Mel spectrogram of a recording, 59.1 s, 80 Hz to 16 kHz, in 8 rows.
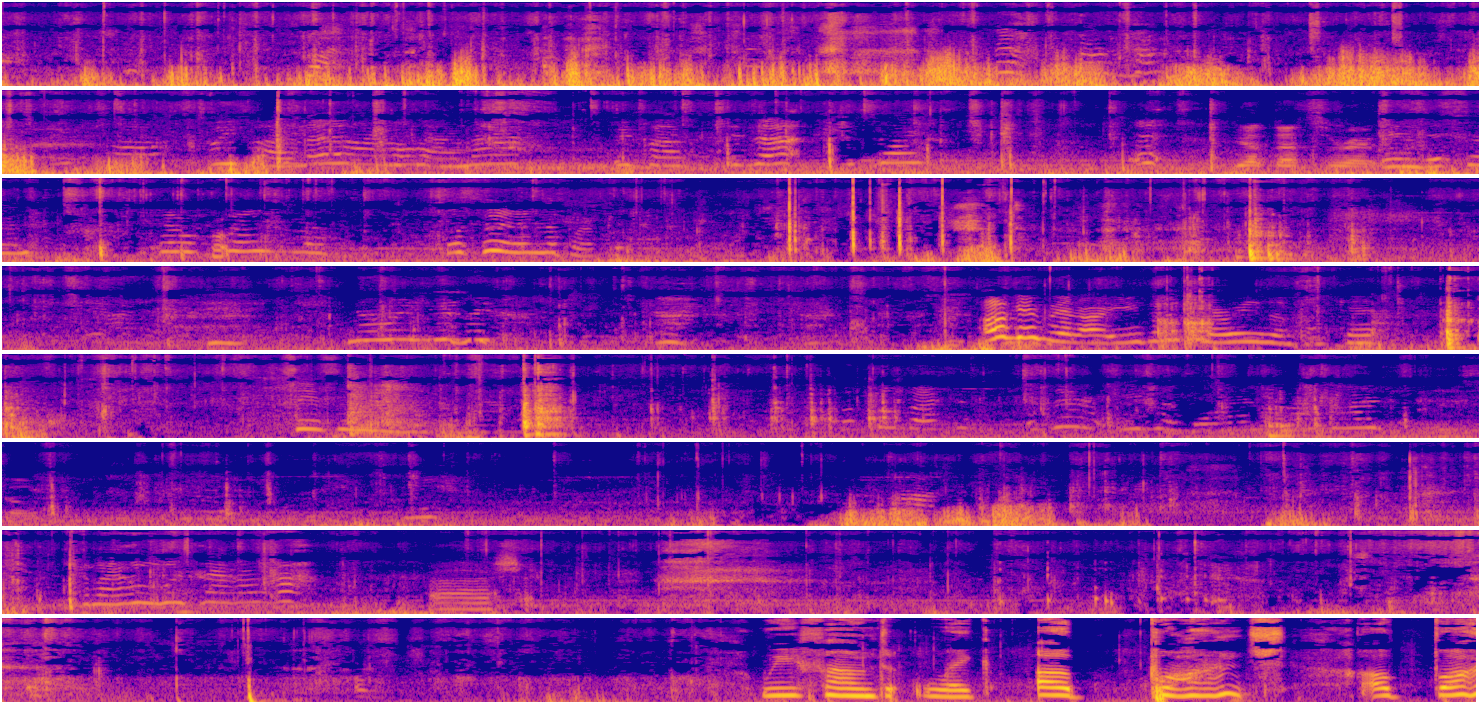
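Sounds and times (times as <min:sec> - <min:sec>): footsteps on mulch and grass: 0:00.0 - 0:13.5, 0:14.2 - 0:27.8, 0:28.4 - 0:33.0, 0:34.1 - 0:59.0.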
